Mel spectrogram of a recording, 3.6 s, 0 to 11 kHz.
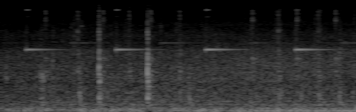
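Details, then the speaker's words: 2008 Kia Rio that does not crank: faint starter relay clicks under a warning chime when the key is turned, and the clock dims. Power reaches the relay and seems to stop at the starter solenoid. The starter was later replaced. "if you can hear the starter relay clicking. So, that means we're getting power from the ignition hopefully all the way to the starter solenoid or starter relay at least."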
